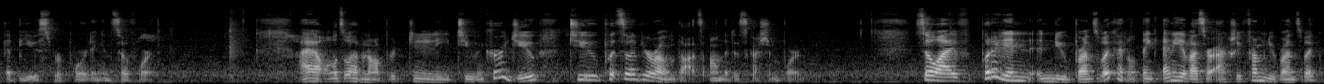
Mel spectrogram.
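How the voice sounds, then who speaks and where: Female instructor, very low register, animated intonation; informal explainer narration. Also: slight background noise. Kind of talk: recorded lesson, case study narration.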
